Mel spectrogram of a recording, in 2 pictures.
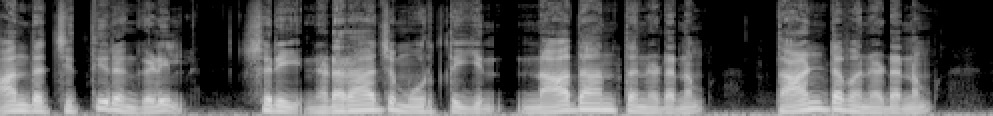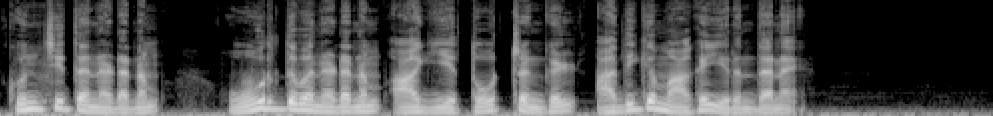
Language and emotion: Tamil, neutral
